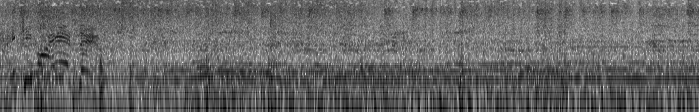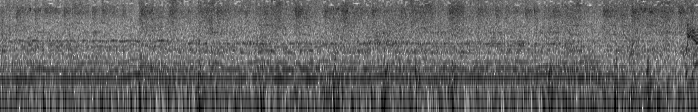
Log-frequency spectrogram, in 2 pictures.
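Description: Water sprays and hisses behind a speeding jet ski.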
